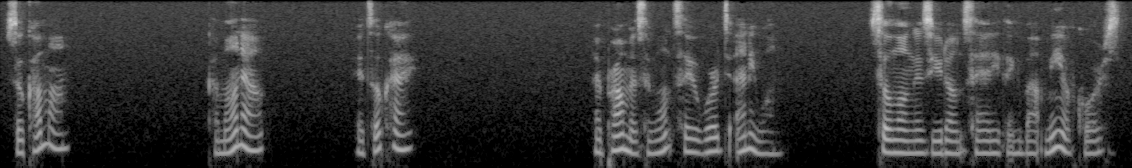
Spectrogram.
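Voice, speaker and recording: Woman as kind young male cadet for ASMR roleplay; relaxed dark tone, gentle and reassuring, very dry sound. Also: fairly low pitch, unhurried, pauses often, no echo, rough recording. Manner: soft, gentle, reassuring, polite. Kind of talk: ASMR character roleplay, spoken to the listener.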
